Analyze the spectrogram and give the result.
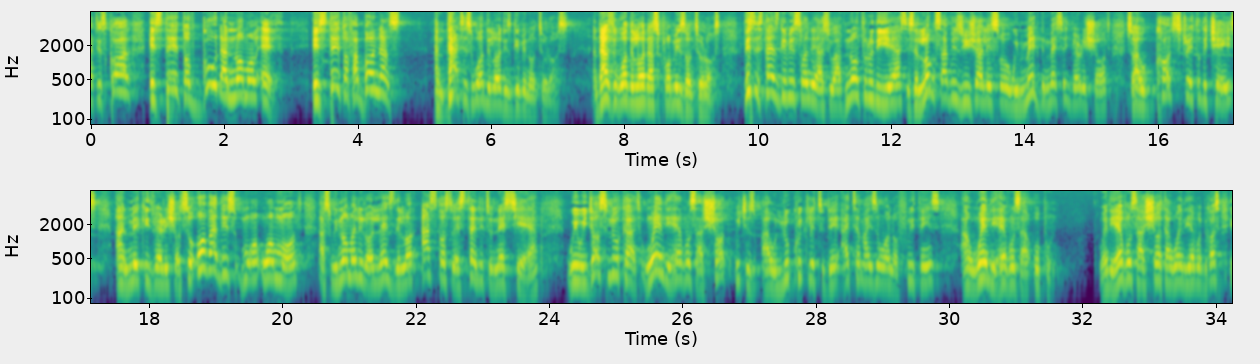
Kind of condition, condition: setting, large echoing room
